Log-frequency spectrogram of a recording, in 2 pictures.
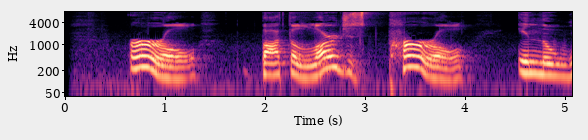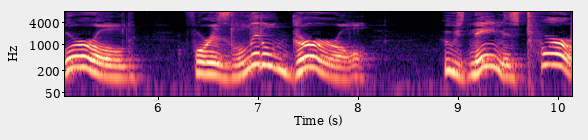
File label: R and L Sounds Poem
